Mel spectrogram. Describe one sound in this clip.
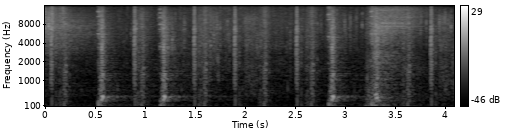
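A blade swishes as it slashes through the air.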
